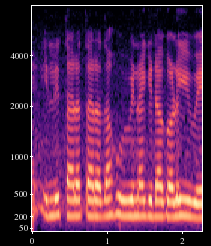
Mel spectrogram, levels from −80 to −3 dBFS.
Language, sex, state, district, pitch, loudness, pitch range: Kannada, female, Karnataka, Bidar, 210 Hz, -12 LUFS, 205-215 Hz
